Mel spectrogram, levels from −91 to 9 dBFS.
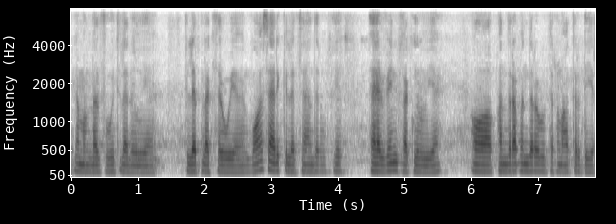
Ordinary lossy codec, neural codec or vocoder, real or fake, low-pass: none; codec, 24 kHz, 0.9 kbps, WavTokenizer, medium speech release version 1; fake; 7.2 kHz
